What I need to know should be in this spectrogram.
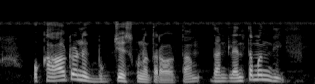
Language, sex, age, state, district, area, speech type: Telugu, male, 18-30, Andhra Pradesh, Nellore, rural, spontaneous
